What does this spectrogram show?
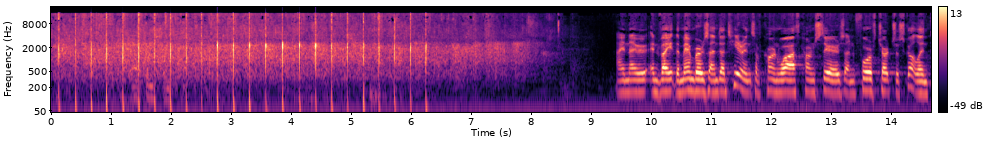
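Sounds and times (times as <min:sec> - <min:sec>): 
audience applauding: 0:00.0 - 0:08.9
speech: 0:09.5 - 0:14.6.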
